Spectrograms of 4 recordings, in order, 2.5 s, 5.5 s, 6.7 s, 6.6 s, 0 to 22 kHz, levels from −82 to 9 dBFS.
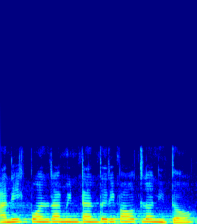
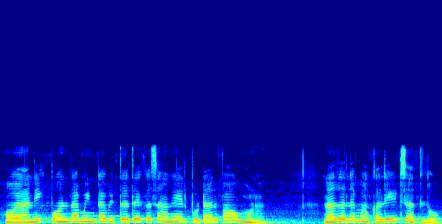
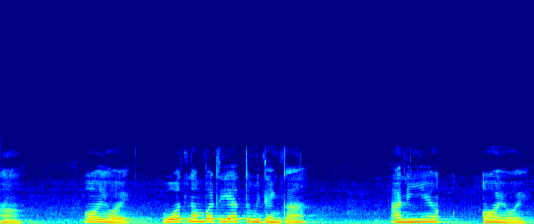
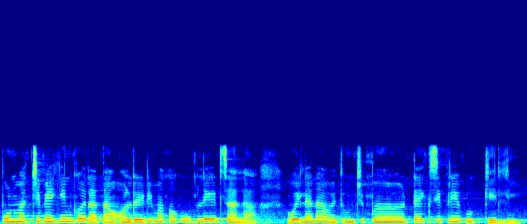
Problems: constant background noise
